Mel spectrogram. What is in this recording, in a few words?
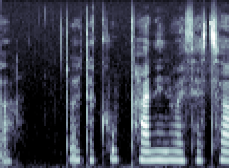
"cwpan", Welsh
